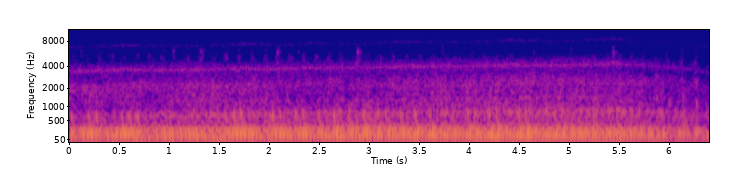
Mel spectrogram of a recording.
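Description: A twin-turbo 6.0 race truck engine with a lope tune idles in Farming Simulator 22, giving a loud, deep, choppy rumble with an uneven loping pulse that holds steady throughout.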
